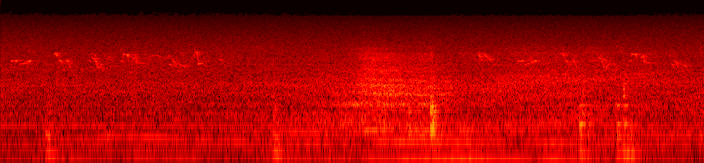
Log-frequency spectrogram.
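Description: Outdoor porch ambience: small birds chirping faintly throughout, a vehicle passing that swells and fades around the middle, and a few light clicks of a fork and knife against a plate.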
